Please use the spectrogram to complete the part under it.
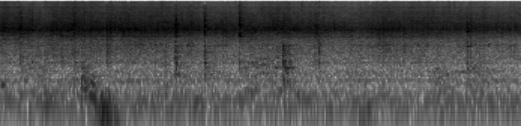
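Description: Onion and garlic fry in a little oil in a cooking pot, a steady close sizzle broken by sharp scraping and stirring clicks from a utensil, with no one speaking.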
